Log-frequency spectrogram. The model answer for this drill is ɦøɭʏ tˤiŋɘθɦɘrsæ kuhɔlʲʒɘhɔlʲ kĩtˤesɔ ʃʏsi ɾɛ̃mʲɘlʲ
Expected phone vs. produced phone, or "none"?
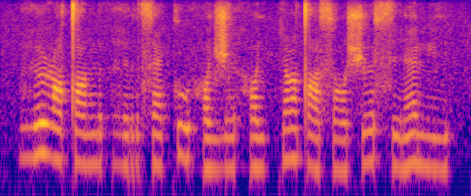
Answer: none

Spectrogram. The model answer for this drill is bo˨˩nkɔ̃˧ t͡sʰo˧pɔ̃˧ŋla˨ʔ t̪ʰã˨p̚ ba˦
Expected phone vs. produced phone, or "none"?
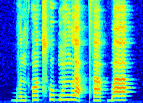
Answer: p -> b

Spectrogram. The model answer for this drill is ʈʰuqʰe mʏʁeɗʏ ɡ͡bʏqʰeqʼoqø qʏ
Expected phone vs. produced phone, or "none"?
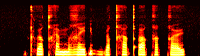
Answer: ø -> e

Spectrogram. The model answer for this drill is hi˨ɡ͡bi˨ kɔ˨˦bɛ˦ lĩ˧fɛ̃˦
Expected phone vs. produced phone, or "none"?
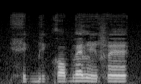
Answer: none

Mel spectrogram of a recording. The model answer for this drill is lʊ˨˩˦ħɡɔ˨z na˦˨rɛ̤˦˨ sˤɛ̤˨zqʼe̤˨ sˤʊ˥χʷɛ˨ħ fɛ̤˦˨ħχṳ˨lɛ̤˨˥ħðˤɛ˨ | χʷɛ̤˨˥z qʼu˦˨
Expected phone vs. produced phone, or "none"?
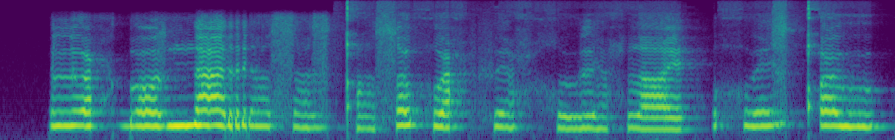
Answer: none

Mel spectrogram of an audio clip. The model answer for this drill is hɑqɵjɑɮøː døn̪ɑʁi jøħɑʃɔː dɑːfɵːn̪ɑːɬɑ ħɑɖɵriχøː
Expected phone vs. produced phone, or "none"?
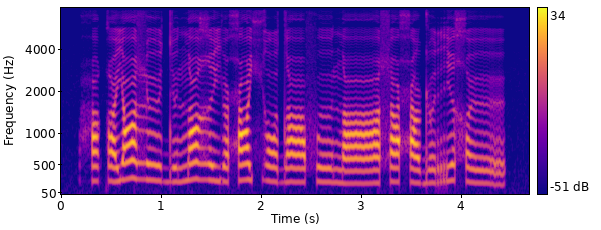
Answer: ʃ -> ç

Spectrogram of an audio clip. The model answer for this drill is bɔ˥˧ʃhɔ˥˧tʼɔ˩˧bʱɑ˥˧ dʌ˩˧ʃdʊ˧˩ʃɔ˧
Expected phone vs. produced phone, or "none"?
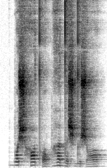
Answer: ɑ˥˧ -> ʌ˥˧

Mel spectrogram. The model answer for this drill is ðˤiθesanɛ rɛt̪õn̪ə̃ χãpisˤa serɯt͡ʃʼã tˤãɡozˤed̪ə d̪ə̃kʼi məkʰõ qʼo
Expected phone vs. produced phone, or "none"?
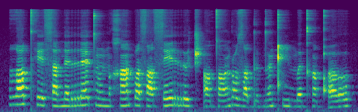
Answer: θ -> t̪ʰ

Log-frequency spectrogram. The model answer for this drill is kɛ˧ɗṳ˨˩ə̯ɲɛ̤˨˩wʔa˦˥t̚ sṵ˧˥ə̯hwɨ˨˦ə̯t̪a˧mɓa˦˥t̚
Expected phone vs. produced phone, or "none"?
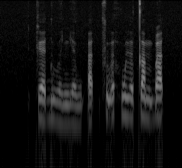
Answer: none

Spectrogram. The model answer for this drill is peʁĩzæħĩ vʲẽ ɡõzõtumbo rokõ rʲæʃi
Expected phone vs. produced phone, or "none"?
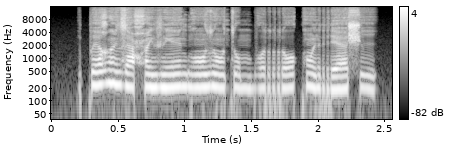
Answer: none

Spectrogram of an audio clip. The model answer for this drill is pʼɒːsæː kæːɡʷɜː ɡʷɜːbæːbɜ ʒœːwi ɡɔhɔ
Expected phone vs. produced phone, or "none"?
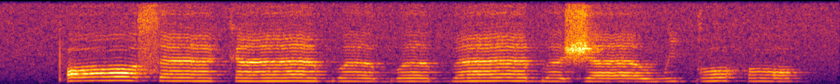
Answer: œː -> æː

